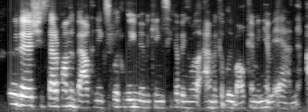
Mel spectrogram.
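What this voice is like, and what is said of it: Exaggerated American accent tongue twister. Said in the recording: “your American accent ... I exaggerate basic, like the American sound, with a few sort of tongue twisters”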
